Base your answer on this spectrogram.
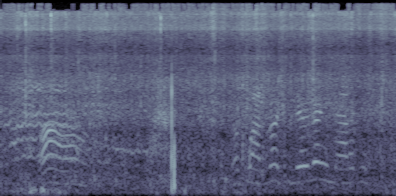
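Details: A sheep from a flock grazing in a cotton field bleats several times, short wavering bleats, with a sharp click midway and a person talking faintly among steady outdoor noise.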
